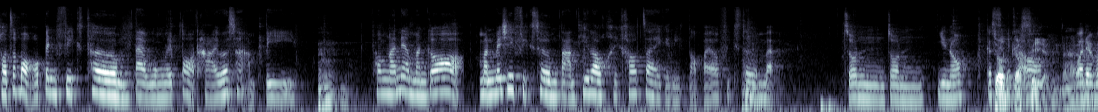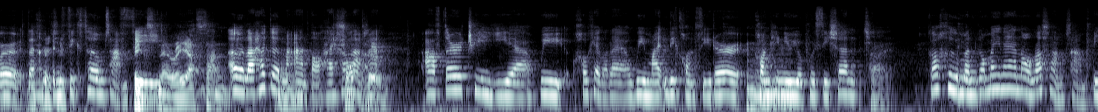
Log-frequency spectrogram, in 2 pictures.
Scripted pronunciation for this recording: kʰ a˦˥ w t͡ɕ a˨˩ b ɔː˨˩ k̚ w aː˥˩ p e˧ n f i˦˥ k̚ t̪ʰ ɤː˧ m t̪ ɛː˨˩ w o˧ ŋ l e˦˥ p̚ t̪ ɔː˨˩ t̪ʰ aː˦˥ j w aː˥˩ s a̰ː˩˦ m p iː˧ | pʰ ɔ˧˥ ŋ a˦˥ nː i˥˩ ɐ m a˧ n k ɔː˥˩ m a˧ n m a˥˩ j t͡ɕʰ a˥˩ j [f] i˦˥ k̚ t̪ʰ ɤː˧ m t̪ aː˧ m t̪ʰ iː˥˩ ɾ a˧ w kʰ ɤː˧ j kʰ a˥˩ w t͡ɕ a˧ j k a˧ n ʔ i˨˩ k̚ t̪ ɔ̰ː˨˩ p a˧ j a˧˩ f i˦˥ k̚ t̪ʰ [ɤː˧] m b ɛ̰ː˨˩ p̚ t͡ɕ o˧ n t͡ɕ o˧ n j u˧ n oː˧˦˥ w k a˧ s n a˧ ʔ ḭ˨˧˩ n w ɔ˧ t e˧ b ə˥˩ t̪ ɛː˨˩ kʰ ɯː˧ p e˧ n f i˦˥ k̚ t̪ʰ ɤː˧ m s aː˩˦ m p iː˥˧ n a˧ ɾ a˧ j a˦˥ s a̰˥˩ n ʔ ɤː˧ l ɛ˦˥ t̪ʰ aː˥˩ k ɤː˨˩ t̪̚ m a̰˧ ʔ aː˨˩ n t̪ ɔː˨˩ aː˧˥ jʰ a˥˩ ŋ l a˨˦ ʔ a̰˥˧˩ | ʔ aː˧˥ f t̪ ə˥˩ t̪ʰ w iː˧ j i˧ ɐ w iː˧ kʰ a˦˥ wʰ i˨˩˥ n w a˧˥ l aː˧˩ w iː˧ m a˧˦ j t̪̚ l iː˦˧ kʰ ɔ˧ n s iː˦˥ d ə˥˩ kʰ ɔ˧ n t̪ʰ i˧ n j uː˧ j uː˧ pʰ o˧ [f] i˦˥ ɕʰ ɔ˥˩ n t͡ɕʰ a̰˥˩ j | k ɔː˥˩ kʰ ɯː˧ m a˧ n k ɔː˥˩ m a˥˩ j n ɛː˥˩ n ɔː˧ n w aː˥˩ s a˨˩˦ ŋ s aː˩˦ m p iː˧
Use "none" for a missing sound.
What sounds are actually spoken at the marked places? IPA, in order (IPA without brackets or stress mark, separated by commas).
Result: f, ɤː˧, s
